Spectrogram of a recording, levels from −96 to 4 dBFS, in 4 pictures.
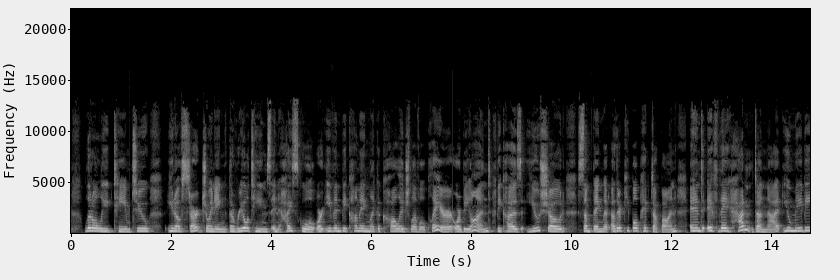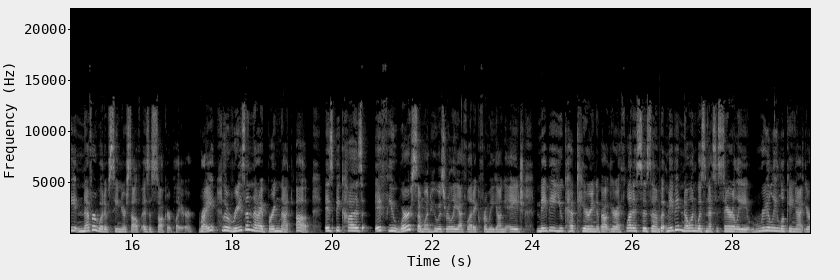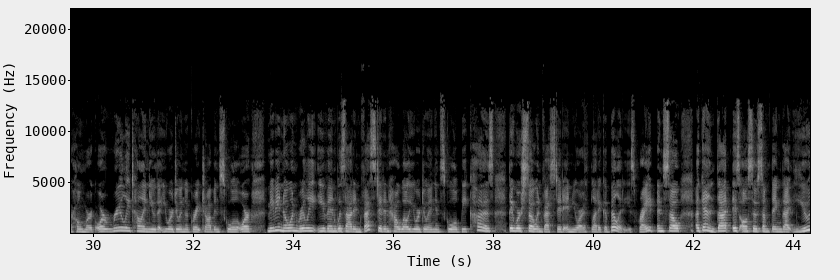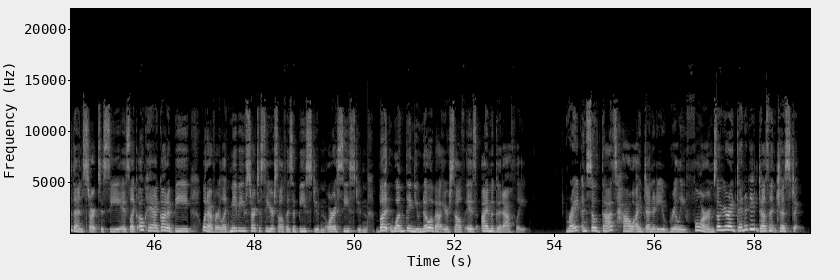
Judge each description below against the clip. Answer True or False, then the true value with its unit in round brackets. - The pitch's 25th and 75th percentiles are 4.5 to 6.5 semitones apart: False (3.5 semitones)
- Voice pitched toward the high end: True (235 Hz)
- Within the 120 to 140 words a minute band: False (195 wpm)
